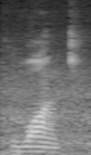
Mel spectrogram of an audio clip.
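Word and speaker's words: won't: Here is an example of contraction WON apostrophe T. We will pronunciate it want.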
